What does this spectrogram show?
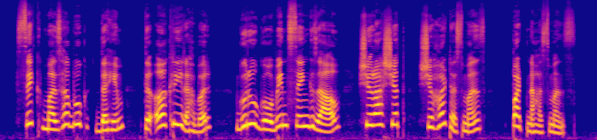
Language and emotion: Kashmiri, neutral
